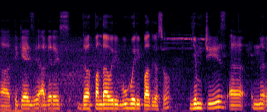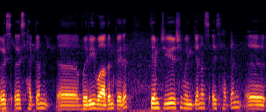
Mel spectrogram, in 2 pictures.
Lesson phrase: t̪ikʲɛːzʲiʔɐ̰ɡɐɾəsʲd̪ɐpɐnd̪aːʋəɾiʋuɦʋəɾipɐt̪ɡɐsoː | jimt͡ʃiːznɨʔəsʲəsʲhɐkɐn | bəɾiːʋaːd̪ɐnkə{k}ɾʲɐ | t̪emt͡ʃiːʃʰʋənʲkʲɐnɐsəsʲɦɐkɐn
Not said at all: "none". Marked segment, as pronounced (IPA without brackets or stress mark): none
